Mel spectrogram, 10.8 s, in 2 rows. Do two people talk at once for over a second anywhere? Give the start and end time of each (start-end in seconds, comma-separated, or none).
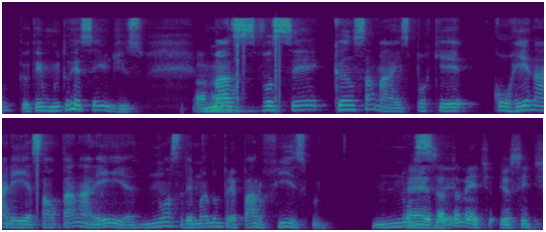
none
